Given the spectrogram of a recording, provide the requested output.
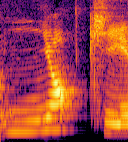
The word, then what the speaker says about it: gnocchi: And last recipe for today, gnocchi. Again, that's the GN sound, as in lasagna and bolognese. So gnocchi, they're those little notes, the potato notes, okay?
